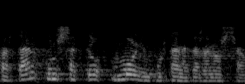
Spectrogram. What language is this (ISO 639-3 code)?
cat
